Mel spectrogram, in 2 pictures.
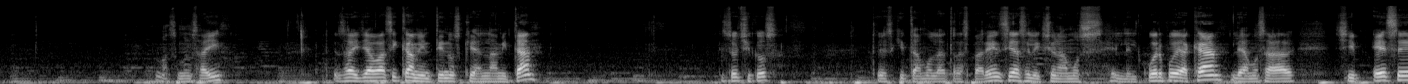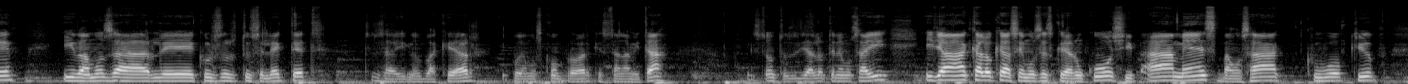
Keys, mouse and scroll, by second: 2.1-3.0 scroll down 3, 3.2-3.7 shift+middle drag, 4.0-4.6 scroll down 1, 4.6-4.9 scroll down 1, 5.5-6.1 scroll down 1, 6.5 click, 9.2 q, 10.2 click, 13.6 shift+s, 18.4-19.5 scroll up 1, 19.5-20.6 scroll up 2, 19.5 q, 21.3 scroll down 1, 23.6 scroll down 1, 23.8-24.3 shift+middle drag, 25.2 shift+a.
